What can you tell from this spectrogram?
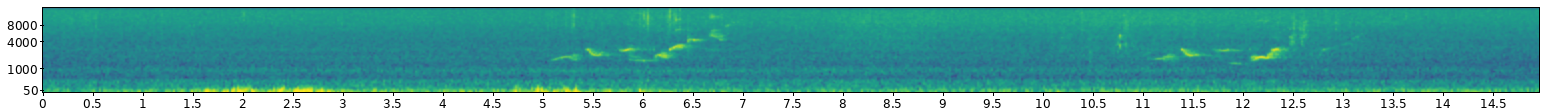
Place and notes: Wedmore, UK - A pair of wrens feed their young
Right in the corner of our terrace a pair of wrens have built a nest in the eaves of our porch. We can sit in the kitchen and watch their busy feeding schedule. I strung a pair of Roland binaural mics CS10-EM to an Olympus LS11. Each mic was about 3" either side of the nest and I left the rig there for a couple of hours. This is a short extract. No editing apart from extraction, fade in/out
